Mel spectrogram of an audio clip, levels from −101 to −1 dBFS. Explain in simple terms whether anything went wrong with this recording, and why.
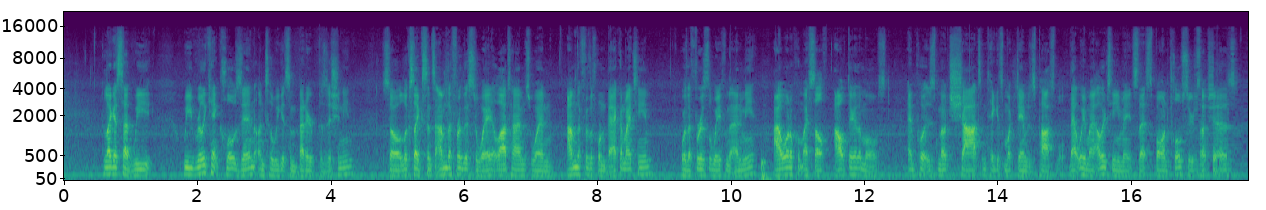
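Right at the end, from 16.96 s to 17.77 s, the sound turns rigid and metallic, with a steady 100 Hz buzz laid over it. That is robotic sound from repeated short buffers. The likely cause is new audio arriving too seldom, so the playback fills the gaps by replaying the same tiny slice, here about 10 ms long, over and over. Most of that final stretch is these repeats, and the fixed repeat rate is what produces the buzz.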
